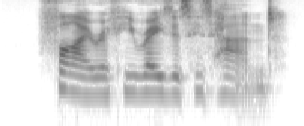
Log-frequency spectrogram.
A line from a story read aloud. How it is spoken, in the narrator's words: said Holmes quietly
